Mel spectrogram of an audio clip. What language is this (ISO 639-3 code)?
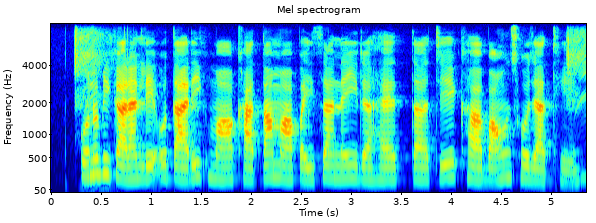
hne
